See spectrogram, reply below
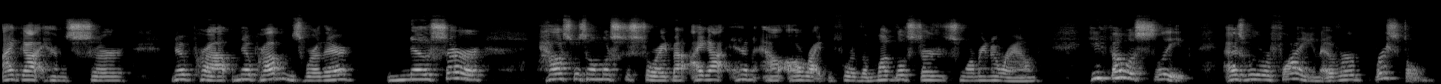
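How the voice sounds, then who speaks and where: A woman's voice: medium pitch, a little slow, a bit bright, far from the mic. A woman voicing a big, tender-hearted male giant, deferential and emotional, in a storybook reading. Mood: earnest, respectful. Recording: roomy home echo.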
